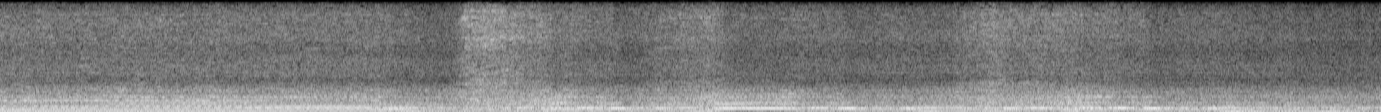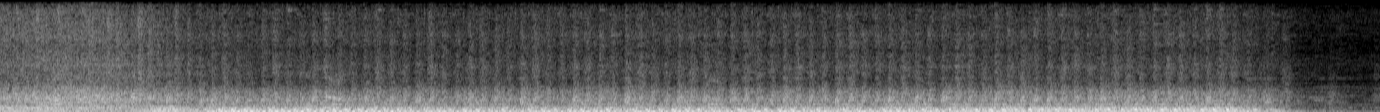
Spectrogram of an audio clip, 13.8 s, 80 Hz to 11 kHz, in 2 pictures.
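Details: Mitsubishi 4D32 diesel start: catches and revs up and down through several blips, then settles to a steady, heavier run; no clear knock.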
